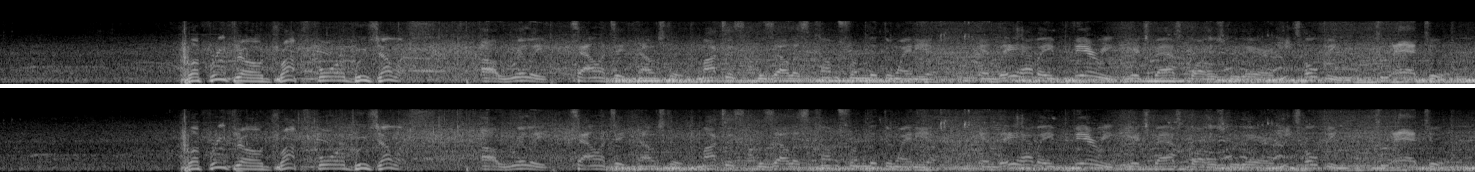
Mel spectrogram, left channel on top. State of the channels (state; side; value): quieter; right; 3.4 dB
